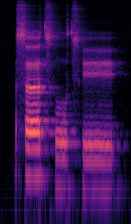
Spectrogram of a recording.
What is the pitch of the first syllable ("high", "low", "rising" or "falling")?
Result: high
